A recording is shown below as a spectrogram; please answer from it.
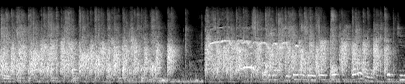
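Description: Crowd cheering and applauding with voices mixed in, dipping briefly about three and a half seconds in and then resuming, with a held high tone for a second or so after the dip.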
